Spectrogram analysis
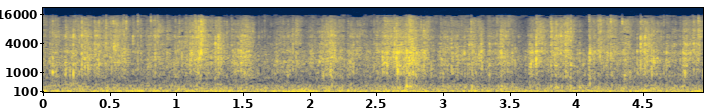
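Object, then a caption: Thin cellophane plastic bag. A small, thin, empty, clear cellophane plastic bag is held over a dark cloth while the fingertips of both hands crumple, pinch and rub it, first flat and then squeezed into a wad. The result is a steady, bright, crackly crinkling that runs continuously with small surges over a faint low rumble.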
